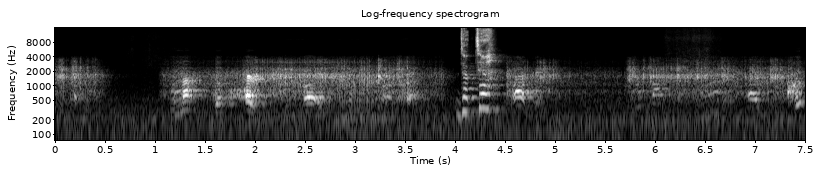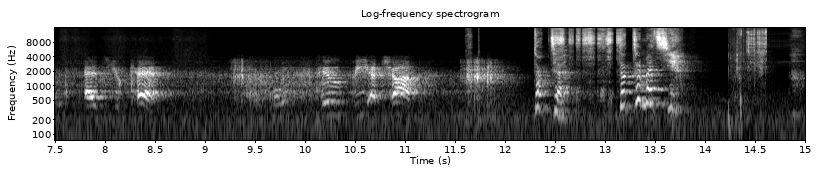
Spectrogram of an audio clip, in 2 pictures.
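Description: A man speaks urgently over a crackling radio.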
